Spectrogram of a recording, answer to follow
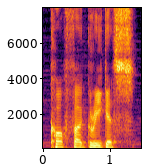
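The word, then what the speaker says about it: Cofagrigus: It actually tells you how to pronounce it. Cophagregus. Right, I've been saying that right.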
